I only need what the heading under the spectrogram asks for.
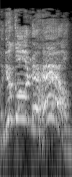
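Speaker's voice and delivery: high, slow, booming "you're going to hell"; mock damnation shout. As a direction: condemn them like a fire-and-brimstone preacher. Preacher condemning caller.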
